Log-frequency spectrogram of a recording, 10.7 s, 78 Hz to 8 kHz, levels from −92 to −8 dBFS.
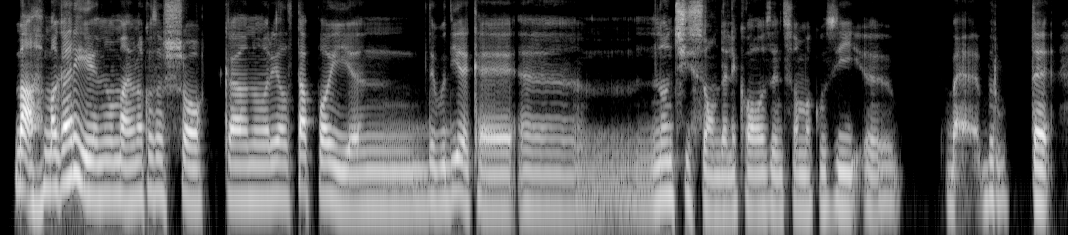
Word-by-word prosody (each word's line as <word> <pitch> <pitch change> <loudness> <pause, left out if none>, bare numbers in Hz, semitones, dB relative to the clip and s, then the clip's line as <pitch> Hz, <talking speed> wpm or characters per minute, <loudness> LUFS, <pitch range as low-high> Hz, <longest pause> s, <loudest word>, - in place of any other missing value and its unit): mah, - - +9
magari 195 -2 +6
non 165 +1 -2
ma 160 -2 +3
è - - 0
una 165 +1 -1
cosa 175 +1 -4
sciocca, 155 0 +1
no, 155 0 -4
in 155 - -1
realtà 160 +3 +1
poi, 160 -6 +1
ehm, 135 +1 -5
devo 150 0 -5
dire 165 0 -1
che, 130 -1 0
uhm, 130 - -11
non 165 +2 -1
ci 160 +1 +1
son 125 -3 -2
delle 125 +1 -4
cose 130 0 -2
insomma 125 0 -6
così, 135 -1 -5
uhm, 145 +3 -9 0.5
beh 335 -2 -7
brutte, 155 - -1
145 Hz, 150 wpm, -24 LUFS, 130-165 Hz, 0.5 s, mah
